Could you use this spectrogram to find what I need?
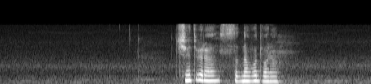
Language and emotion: Russian, neutral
